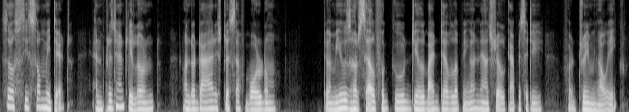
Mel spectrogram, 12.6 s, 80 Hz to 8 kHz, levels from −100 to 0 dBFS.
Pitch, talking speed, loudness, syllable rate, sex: 140 Hz, 120 wpm, -20 LUFS, 4.5 syllables/s, male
